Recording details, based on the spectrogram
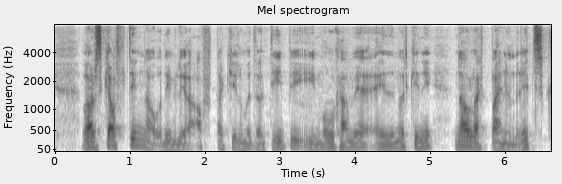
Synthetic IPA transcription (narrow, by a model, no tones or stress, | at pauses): vaɾ̥scal̥t̪ɪnawriːvlɛɣa̰ʔa̰wht̪acʰḭlomejt̪ɾat̪iːpɪ̰ʔimoːwhaːvɪḛjðʏmœr̥cɪnːɪnawlajxt̪̚paːjnʏmrɪt̪sk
